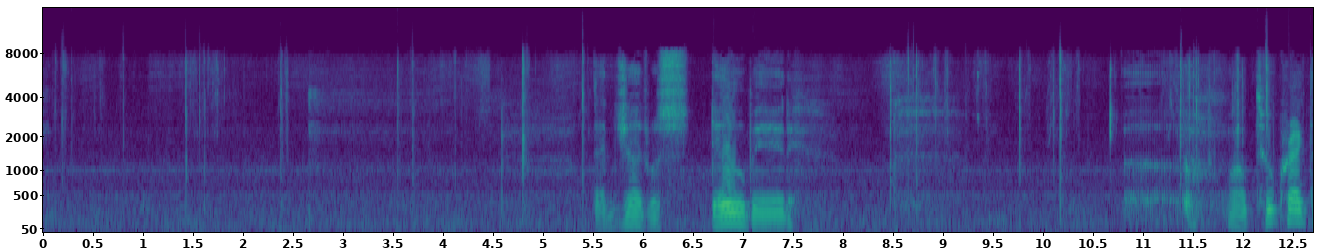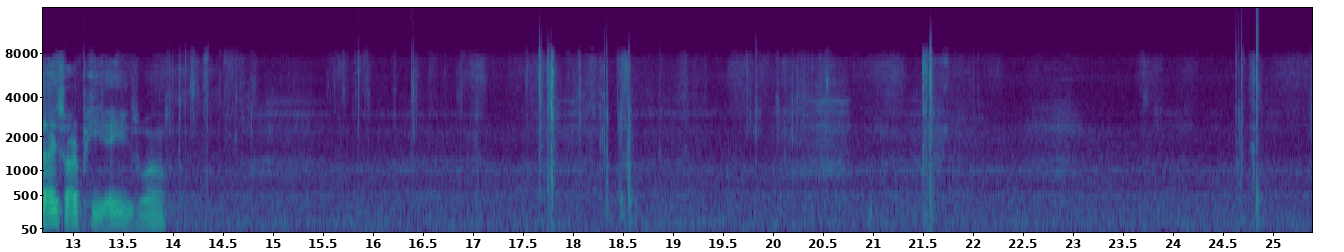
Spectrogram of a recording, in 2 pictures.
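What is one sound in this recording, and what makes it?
Plastic card holders click and tap against each other.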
